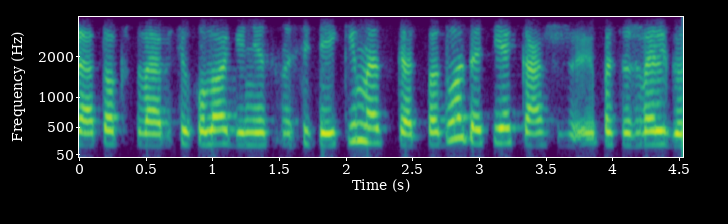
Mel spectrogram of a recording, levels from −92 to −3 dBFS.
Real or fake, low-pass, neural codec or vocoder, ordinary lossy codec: real; 3.6 kHz; none; Opus, 24 kbps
